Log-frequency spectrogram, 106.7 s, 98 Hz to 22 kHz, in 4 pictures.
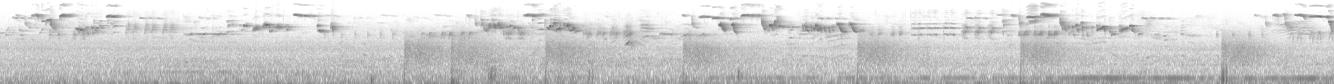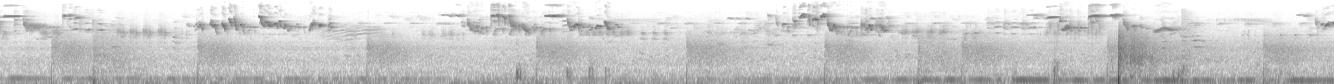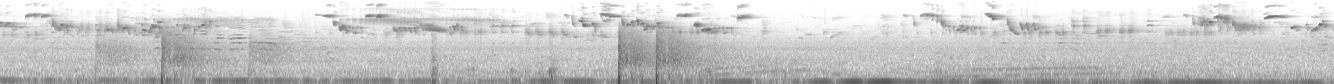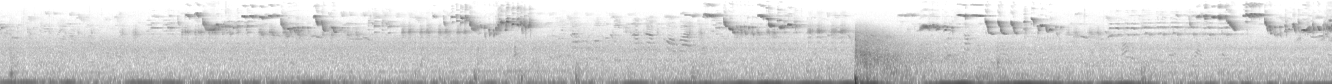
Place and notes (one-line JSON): {"title": "aleja Spacerowa, Siemianowice Śląskie - birds, kids, shots", "date": "2019-05-21 11:35:00", "description": "aleja Spacerowa, Siemianowice, playground at the leisure and nature park, kids playing, birds (robin, great read warbler) singing, heavy shooting from the nearby range.\n(Sony PCM D50, DPA4060)", "latitude": "50.32", "longitude": "19.03", "altitude": "276", "timezone": "GMT+1"}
